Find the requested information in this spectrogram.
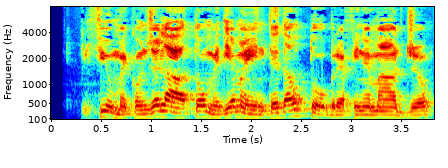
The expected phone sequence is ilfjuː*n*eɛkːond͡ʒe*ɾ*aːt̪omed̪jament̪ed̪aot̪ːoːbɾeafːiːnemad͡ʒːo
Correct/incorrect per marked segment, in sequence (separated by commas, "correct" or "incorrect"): incorrect, incorrect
